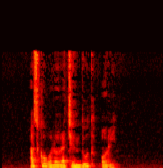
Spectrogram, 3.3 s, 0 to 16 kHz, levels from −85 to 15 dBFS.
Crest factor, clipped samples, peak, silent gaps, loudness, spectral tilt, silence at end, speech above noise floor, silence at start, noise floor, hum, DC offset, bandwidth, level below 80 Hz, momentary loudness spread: 16 dB; under 0.1%; -8 dBFS; none; -22 LUFS; -5 dB/octave; 0.95 s; 42 dB; 0.6 s; -63 dBFS; none; under 0.1%; 11.5 kHz; -58 dBFS; 7 LU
